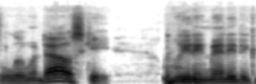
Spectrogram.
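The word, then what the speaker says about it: Lewandowski: stumble over the pronunciation of his last name, pronounced Luwendowski, leading many to call him Bishop Bruce."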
